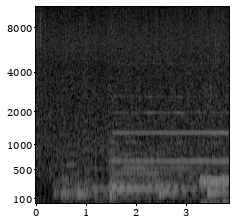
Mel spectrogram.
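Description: Rain falling in the video game Fall of Porcupine, a soft steady patter beneath a low sustained musical drone, faint and continuous without talk.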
